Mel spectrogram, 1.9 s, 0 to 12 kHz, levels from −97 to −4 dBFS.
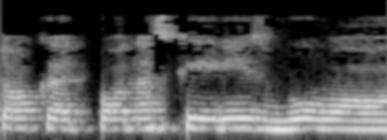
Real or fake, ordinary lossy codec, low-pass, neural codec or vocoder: real; MP3, 32 kbps; 10.8 kHz; none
